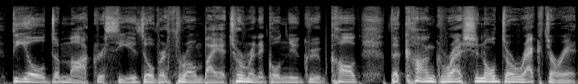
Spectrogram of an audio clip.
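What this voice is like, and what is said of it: Audiobook narrator voice. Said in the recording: “put on my audiobook voice.”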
